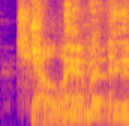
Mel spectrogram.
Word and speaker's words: Chalamet: Timothy Very- Chalamet. Chalamet. Chalamet, I think it's how it's pronounced.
